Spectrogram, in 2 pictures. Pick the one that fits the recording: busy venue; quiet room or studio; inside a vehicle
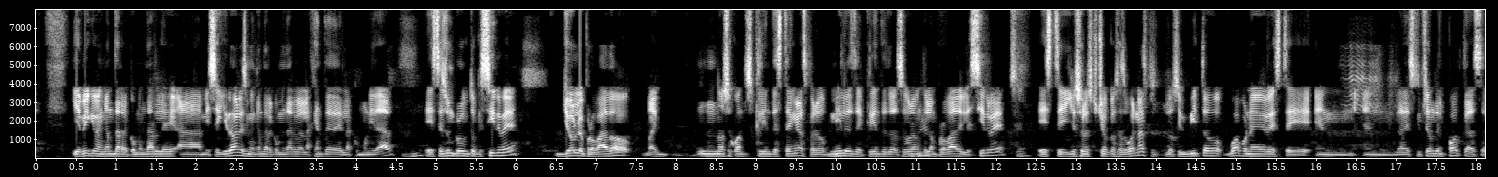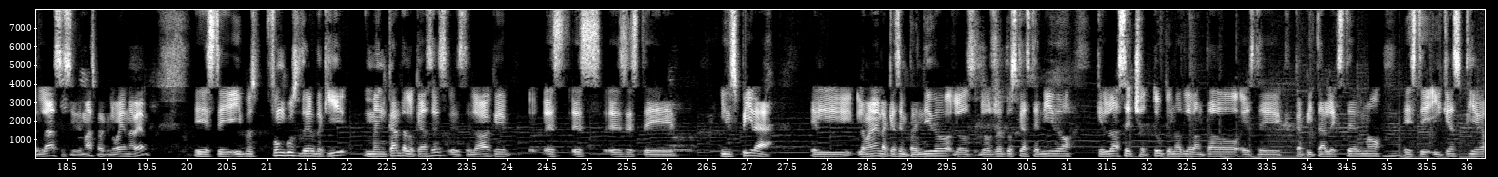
busy venue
